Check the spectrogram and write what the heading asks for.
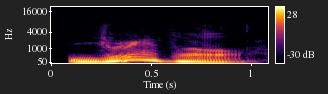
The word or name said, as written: drivelingly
